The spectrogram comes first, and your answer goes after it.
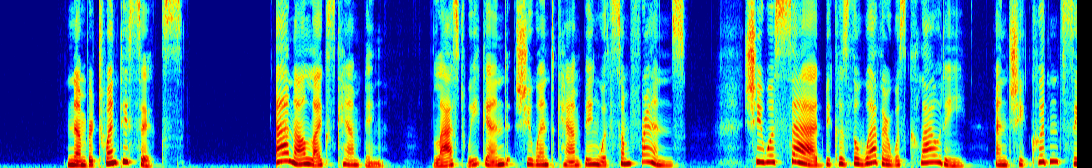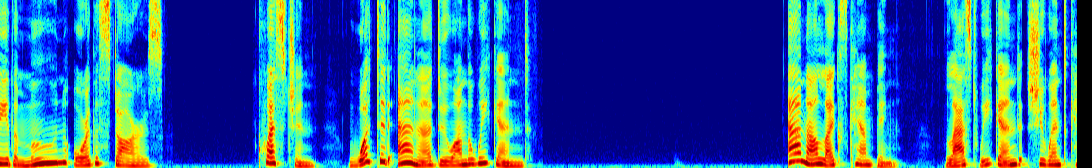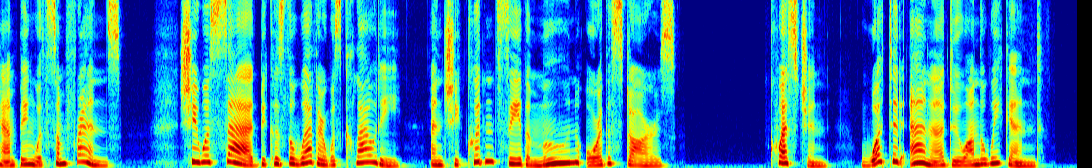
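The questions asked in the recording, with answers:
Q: What did Anna do on the weekend?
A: She went camping with friends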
